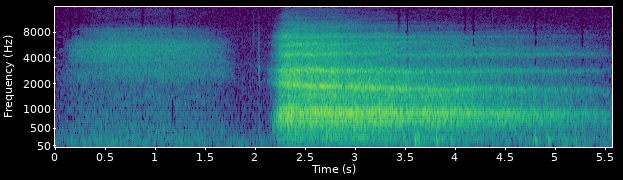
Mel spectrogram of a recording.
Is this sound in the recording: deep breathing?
yes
